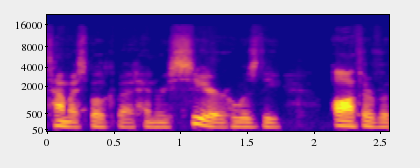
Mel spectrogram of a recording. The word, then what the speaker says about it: Sire: And it's by Henry Sire. Yes, that's how I heard him pronounce his own name in his own in a speech he gave that was put up in podcast form.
